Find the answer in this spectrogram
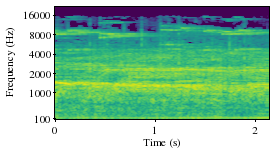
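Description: Drum and lyre band music, the metal bell lyres ringing held notes.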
